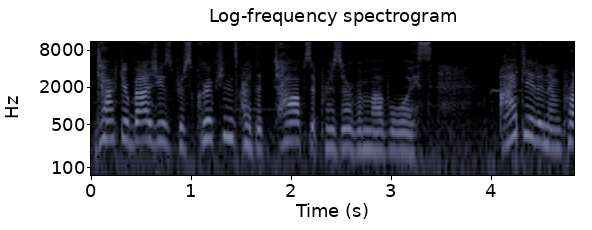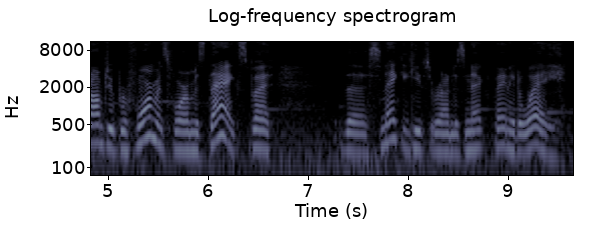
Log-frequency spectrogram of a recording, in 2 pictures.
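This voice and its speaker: A woman's voice: medium pitch, normal speed, a bit bright, soft background music, natural voice. A woman playing a brash, cheerful young female rock musician in video game voice lines, chatting in a folksy, playful way. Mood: cheerful, confiding. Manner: chatty, folksy, colloquial with tag phrases.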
